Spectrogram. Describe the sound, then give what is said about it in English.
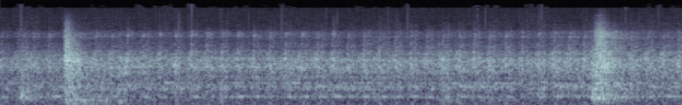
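A small petrol engine runs steadily with a busy mechanical chatter, driving a conveyor belt that loads coal into a locomotive tender at the milk dock at King's Cross, while two sharp bursts of clattering noise break through near the start and end. “And for the first time, we used the coaling equipment that had recently been purchased, and you can hear the little petrol engine driving the conveyor belt and the coal being loaded into the tender.”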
